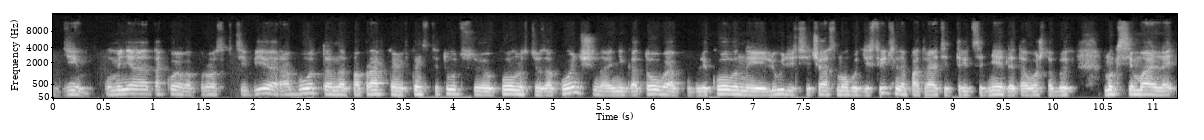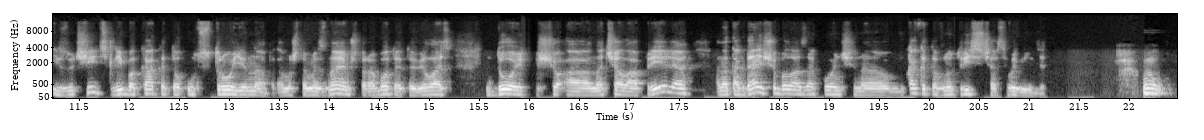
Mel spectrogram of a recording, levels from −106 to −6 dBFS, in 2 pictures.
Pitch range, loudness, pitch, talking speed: 120-150 Hz, -18 LUFS, 135 Hz, 155 wpm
